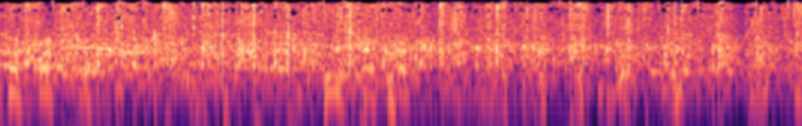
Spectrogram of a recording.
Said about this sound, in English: That's a mock clap.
